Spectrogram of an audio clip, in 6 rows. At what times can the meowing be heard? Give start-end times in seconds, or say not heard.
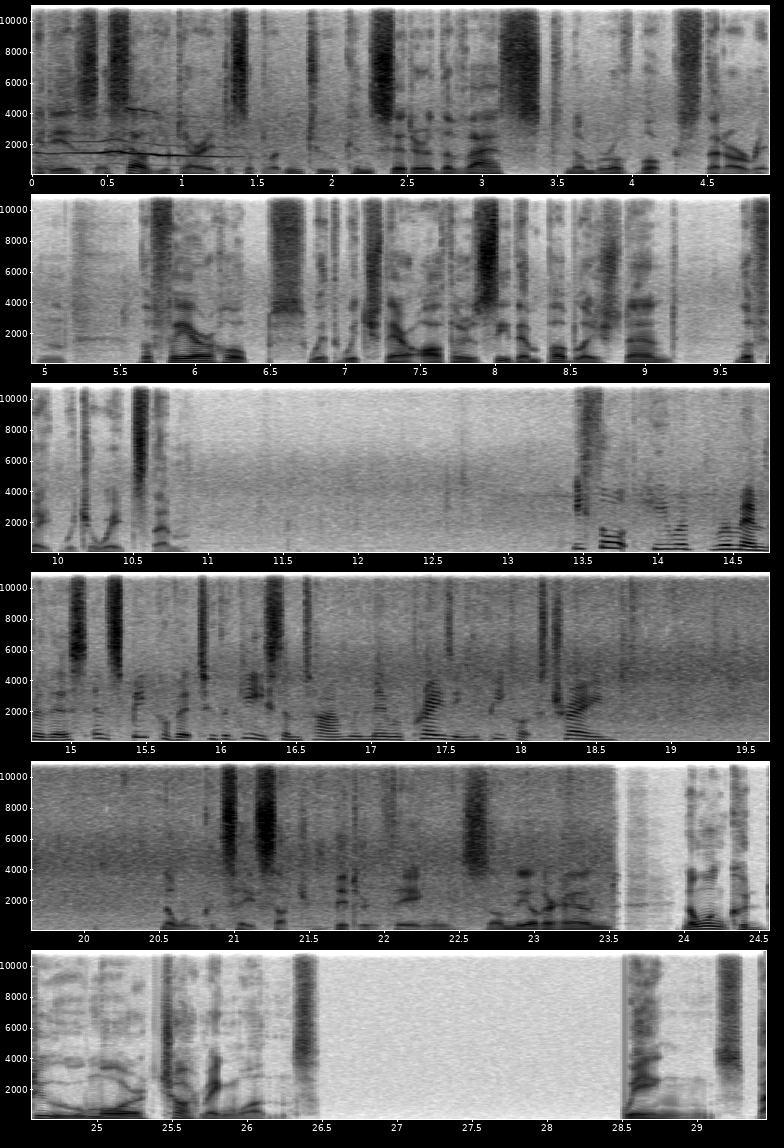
0.0-1.4.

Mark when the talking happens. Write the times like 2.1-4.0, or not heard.
0.0-10.9, 13.4-18.6, 20.5-26.4, 28.5-29.4.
